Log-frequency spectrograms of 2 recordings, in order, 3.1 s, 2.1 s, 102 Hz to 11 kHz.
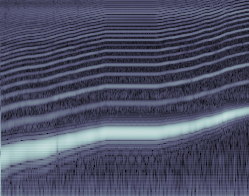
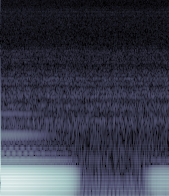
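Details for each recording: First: Adcom GFA-555 power amplifier, distorted left channel, mic at speaker: test tone sounds harsh and buzzy, nearly square, with clicking at low frequency; crossover distortion from near-zero output bias, running like class C instead of class AB. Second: Adcom GFA-555 power amplifier left channel after bias adjustment, mic at speaker, 150 Hz test tone: pure low hum, smooth and undistorted, fading then returning steady; no more crossover distortion, channel reproduces cleanly.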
